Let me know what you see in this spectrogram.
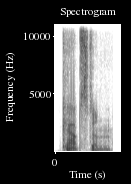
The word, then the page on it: capstone: British English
